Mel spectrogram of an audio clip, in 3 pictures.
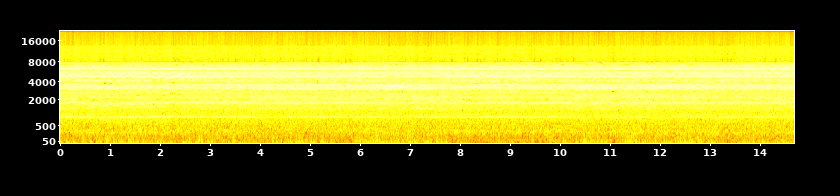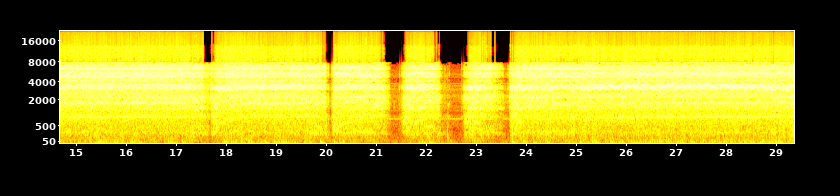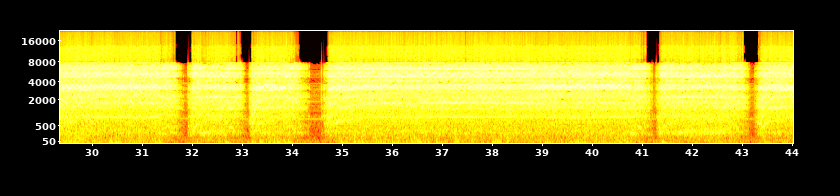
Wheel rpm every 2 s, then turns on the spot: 220, 230, 230, 230, 230, 220, 220, 230, 200, 190, 100, 40, 190, 210, 210, 180, 90, 110, 220, 230, 150, 130.
none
